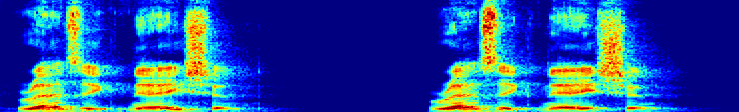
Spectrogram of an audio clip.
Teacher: we say res with a secondary stress but the bigger stress is ney resignation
